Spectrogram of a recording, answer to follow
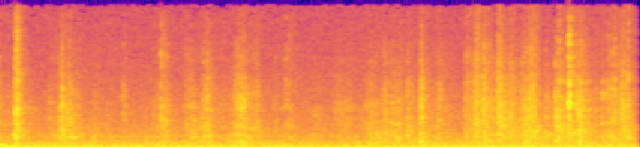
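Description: Faint rustling and soft crackling of folded origami paper as box modules are spread open and slotted together by hand.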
